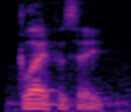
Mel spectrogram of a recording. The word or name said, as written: glyphosate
